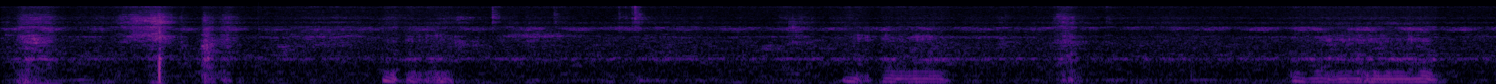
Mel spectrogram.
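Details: Sleeping cat: soft, rattling low snores recurring every couple of seconds over faint room noise; snoring.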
